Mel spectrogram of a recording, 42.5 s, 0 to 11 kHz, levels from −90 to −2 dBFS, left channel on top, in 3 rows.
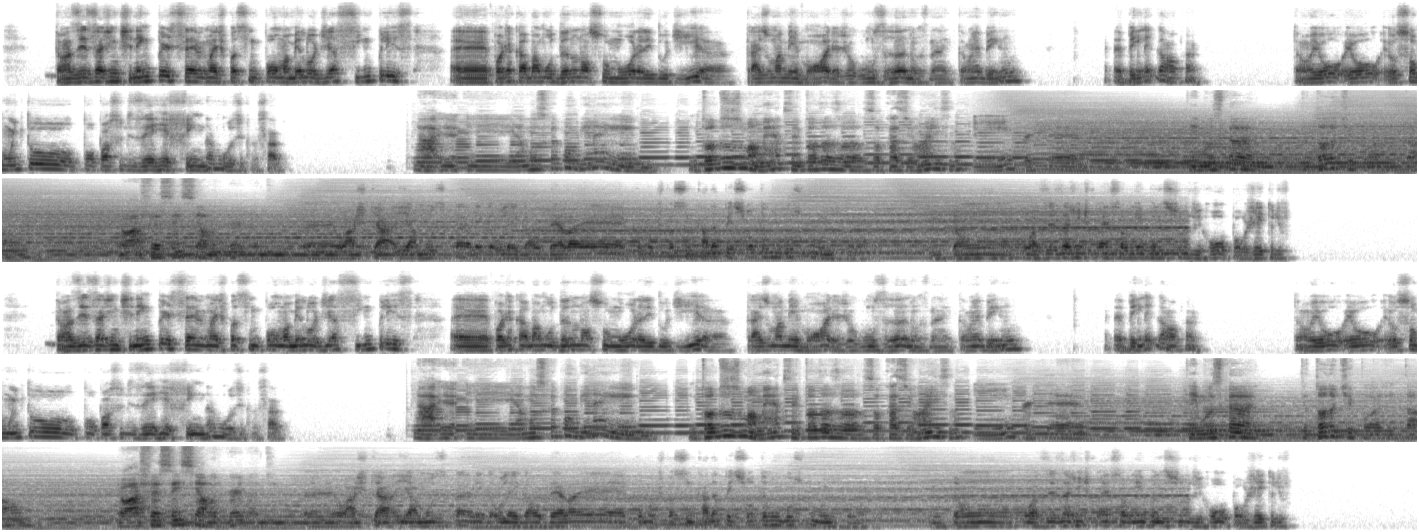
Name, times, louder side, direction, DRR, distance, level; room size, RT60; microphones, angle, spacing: voice 1, 0.5-4.1 4.5-10.2 11.1-11.9 12.9-16.9 23.9-24.3 31.3-36.9 37.6-41.2, left 1 dB, 50° left, 0.7 m, -24 dB
Wind instrument woodwind instrument, 18.2-27.3, right 2 dB, 70° right, 0.7 m, -29 dB
voice 2, 18.3-20.7 21.0-23.8 24.3-25.1 26.0-26.9 27.1-28.7 29.5-31.0, right 2 dB, 30° right, 0.4 m, -24 dB
sound 1, 23.9-40.2, left 6 dB, 85° left, 0.4 m, -27 dB
2.2 x 2.1 x 2.5 m
head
